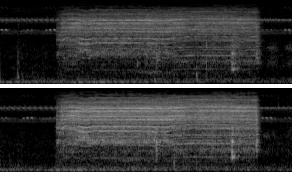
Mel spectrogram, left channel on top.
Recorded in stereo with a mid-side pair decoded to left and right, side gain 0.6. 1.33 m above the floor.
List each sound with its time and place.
0.6 s a camera shutter: 45° right, 0.9 m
